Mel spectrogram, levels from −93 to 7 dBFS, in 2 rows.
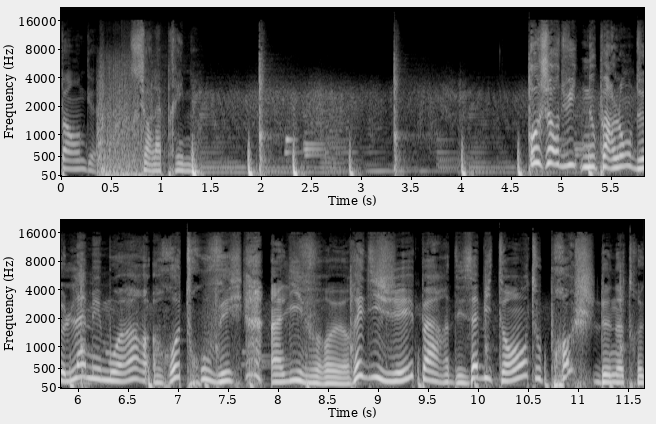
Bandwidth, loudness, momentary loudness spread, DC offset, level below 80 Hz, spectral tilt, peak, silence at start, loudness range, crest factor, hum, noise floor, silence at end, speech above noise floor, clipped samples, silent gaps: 16.5 kHz; -17 LUFS; 12 LU; under 0.1%; -34 dBFS; -6 dB/octave; -2 dBFS; 0 s; 7 LU; 16 dB; none; -43 dBFS; 0 s; 28 dB; under 0.1%; none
